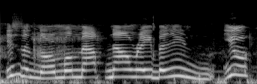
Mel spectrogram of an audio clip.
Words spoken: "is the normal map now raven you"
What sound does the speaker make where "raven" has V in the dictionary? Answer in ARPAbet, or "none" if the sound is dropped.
B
